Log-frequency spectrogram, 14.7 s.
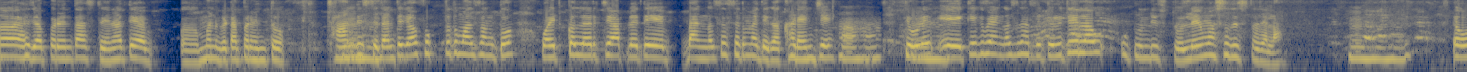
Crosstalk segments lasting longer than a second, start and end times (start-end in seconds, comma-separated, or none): none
